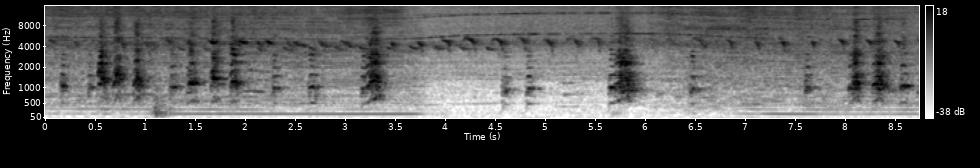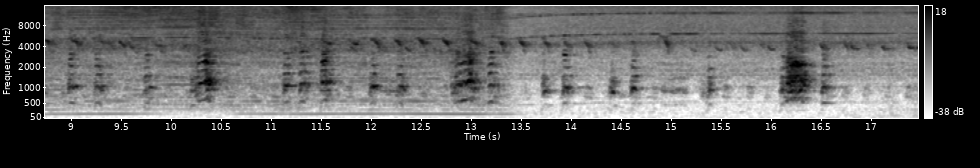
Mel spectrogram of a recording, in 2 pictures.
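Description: A hen clucks softly now and then.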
